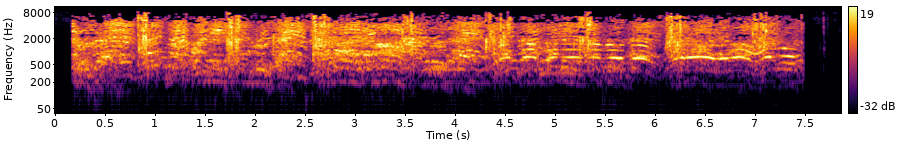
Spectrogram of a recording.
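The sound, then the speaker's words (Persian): Students at Razi University in Kermanshah chanting a protest slogan together, a loud massed chorus of voices in a rhythmic, repeated cadence that stops abruptly near the end. “یکی از شعارهای دانشجویان در دانشگاه رازی کرمانشاه را می‌شنوید.”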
